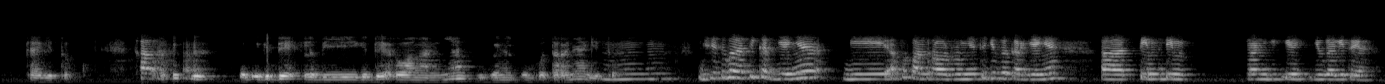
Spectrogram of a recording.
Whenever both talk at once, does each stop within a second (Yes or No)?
Yes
